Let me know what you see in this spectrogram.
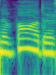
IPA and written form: nəˈvædə (Nevada)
